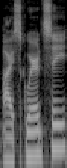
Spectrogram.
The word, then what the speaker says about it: I2C: boards the i2c that you see here is pronounced i squ c it's a communication standard for connecting peripherals to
